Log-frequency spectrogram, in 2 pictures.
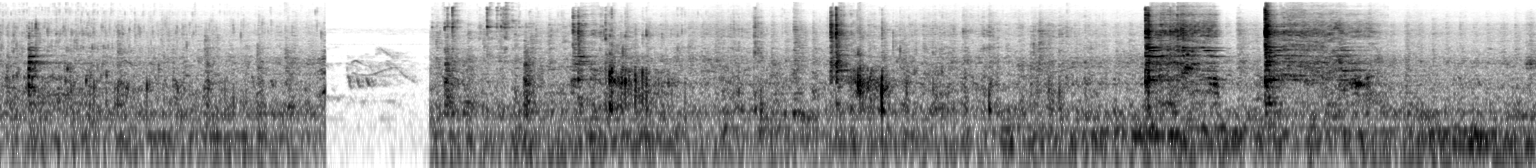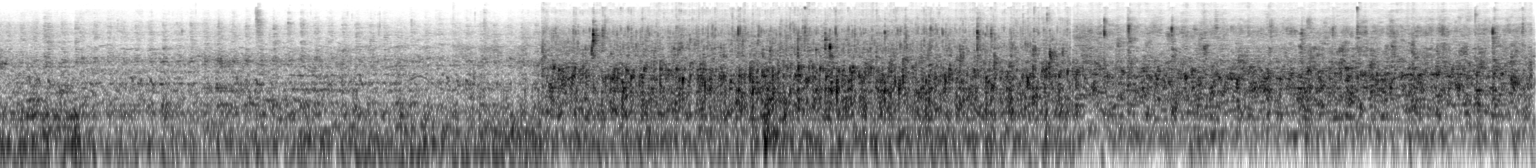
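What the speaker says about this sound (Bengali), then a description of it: "আলু আর কাঁকরোলটা সিদ্ধ হয়ে গেছে সর্ষেটা একটু জলে গুলে দিয়ে দিচ্ছি" Mustard paste thinned with water is poured into a simmering potato and teasel gourd curry. The result is soft liquid pouring and splashing with intermittent clinks, then a steady bubbling simmer, and no talk.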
